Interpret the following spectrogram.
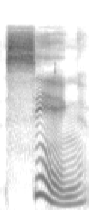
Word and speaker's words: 姓: Okay, so on the surface, Xing, pronounced Sing, seems pretty straightforward.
